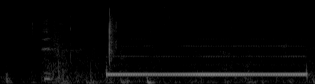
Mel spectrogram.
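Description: A telephone number being dialed: a few faint, brief beeps, then one loud, steady electronic tone holding for about two seconds before cutting off abruptly.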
